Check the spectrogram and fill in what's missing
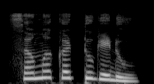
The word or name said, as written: ಸಮಕಟ್ಟುಗೆಡು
